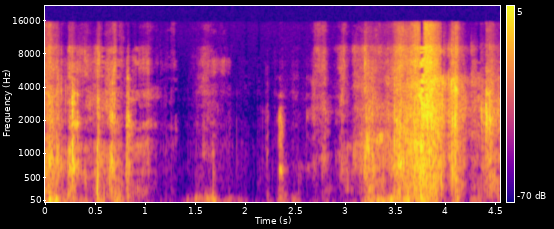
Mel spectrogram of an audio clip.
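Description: Nylon fabric rustling and scraping with light knocks from a folding metal frame as a folded camp chair is handled. A few short rustles come with clicks at first, then a louder, longer rustle starts about three seconds in.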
